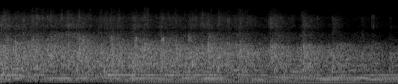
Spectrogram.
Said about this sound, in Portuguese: Dá uma salva de palmas para Deus.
